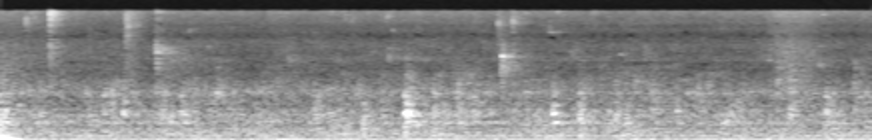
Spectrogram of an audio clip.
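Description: Breaded grit cakes frying in an electric deep fryer: hot oil bubbling steadily, with a few scattered small pops, over a steady low hum.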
